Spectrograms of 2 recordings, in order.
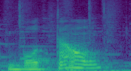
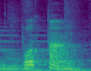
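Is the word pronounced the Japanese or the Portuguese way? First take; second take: Portuguese; Japanese. First: It is said with a Portuguese-style pronunciation. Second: It is said with a Japanese-style pronunciation.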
